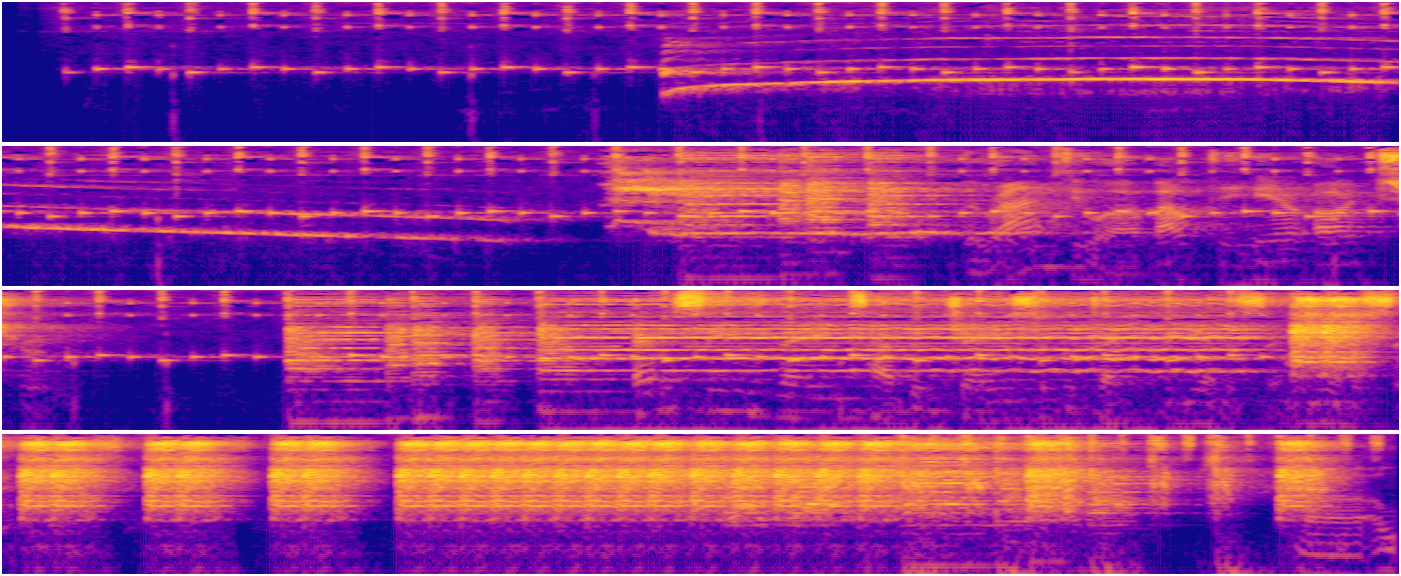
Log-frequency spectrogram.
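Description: Old-school rap instrumental that opens with a high, gliding whistled melody over a sustained tone, then drops into a busy beat of rapid, chromatic ticking percussion with deep bass hits.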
